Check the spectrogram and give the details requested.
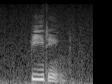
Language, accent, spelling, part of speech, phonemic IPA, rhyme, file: English, US, beating, noun / verb, /ˈbiːtɪŋ/, -iːtɪŋ, En-us-beating.ogg
- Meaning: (noun) 1. The action by which someone or something is beaten 2. A heavy defeat or setback 3. The pulsation of the heart; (verb) present participle and gerund of beat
